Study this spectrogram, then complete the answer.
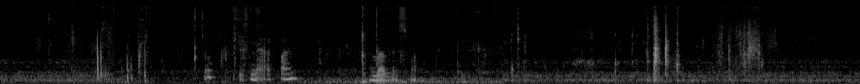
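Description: Paper cards tap and flap as they are moved.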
